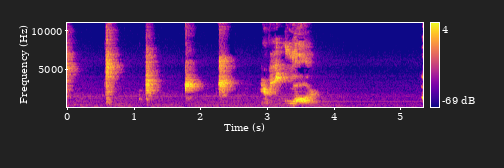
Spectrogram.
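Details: Very talkative male pet African grey parrot indoors: four sharp clicking notes about every half second, followed by a mumbled speech-like phrase, then quiet.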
